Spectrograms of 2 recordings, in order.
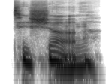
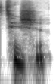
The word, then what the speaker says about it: Tisha: calling okay so technically okay technically is Tish Tisha that's what my family calls me it's Tisha however this is what happened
